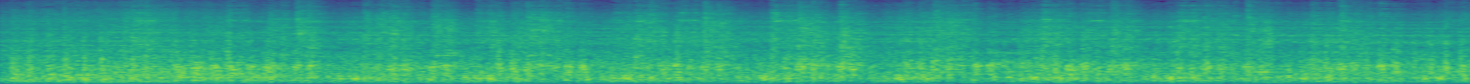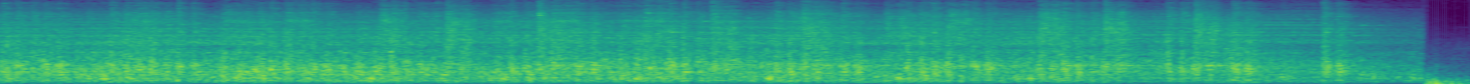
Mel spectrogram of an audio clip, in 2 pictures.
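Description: A long container freight train passes behind an electric locomotive. Its wheels make a steady rumble with a fast, uneven clickety-clack of knocks over the rail joints. The sound cuts off suddenly near the end.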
